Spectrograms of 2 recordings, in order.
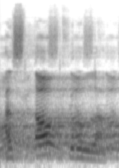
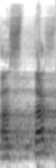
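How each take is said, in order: First: The consonant after 'asta' is a voiced gh sound. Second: The consonant after 'asta' is a hard k sound. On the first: It asks God for forgiveness. The speaker calls it right. "Bangla ঘ উচ্চারণ করবেন" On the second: It asks God to make one an unbeliever. The speaker calls it wrong. "ক উচ্চারণ করেন"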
